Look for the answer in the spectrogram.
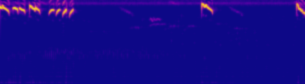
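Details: Rapid burst of high, wavering descending chirps from a mountain white-eye, then two isolated falling notes after a quiet gap; a lure to get birds that have gone silent singing again.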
